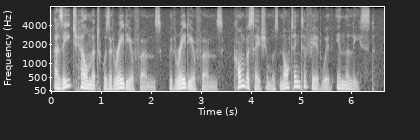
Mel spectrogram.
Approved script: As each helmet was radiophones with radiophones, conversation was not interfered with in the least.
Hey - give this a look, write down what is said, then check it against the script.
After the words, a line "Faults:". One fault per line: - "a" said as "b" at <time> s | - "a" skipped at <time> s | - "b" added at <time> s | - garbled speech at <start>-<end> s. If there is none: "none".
As each helmet was radiophones with radiophones, conversation was not interfered with in the least.
Faults:
none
